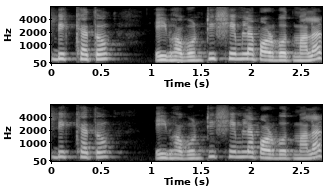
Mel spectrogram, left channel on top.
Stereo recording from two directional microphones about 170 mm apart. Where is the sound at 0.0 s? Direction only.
35° left (ahead or behind).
